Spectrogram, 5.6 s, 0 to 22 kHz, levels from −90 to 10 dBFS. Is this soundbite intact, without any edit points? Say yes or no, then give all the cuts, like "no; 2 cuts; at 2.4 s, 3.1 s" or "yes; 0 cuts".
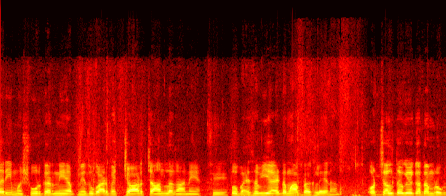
yes; 0 cuts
